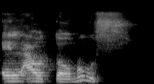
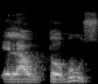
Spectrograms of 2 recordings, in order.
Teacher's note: the emphasis is on the last syllable. Okay, el autobús, because we have an accent there.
